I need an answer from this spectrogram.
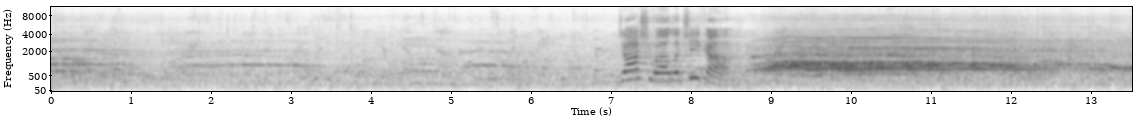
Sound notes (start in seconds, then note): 8.7 cheering and applauding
